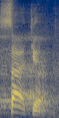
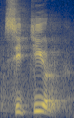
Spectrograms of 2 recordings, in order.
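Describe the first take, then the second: First: The first vowel is an a sound. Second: The first vowel is an i sound. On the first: The speaker calls it wrong. "некоторые говорят, я сатир. Сатир — это не имя Аллаха" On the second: The speaker calls it right. "Одно из имен Аллаха Субханаху Ва Тааля — ситир"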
